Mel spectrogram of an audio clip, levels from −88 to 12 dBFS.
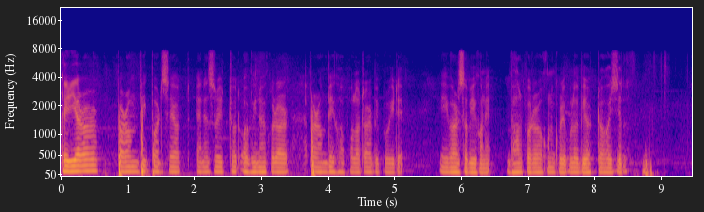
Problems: none marked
